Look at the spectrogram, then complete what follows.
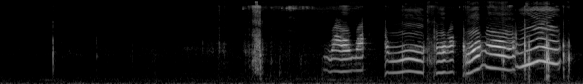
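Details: Pet green ringneck parrot in India repeating "mummy" nonstop: after a quiet start, a run of nasal, wavering syllables with rising and dipping tones fills the last three seconds, with a few clicks between.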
